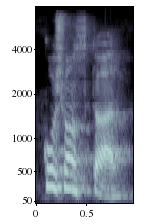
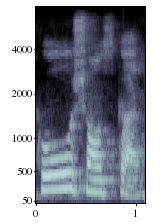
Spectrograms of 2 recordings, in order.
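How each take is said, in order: First: Said in the usual way. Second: "কুসংস্কার" with the first syllable held apart; sounded out. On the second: Shown as a demonstration. Teacher breaking down a spelling for students, "কুসংস্কার" sounded out in parts. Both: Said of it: "অর মতো উচ্চারণ হলে".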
